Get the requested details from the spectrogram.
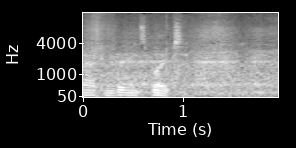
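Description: A young man speaks quietly and wryly up close.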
